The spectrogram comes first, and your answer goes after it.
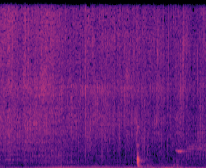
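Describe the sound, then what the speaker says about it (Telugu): Green chillies fry in oil with a continuous close sizzle, with a single sharp pop or clink partway through. No one speaks. "ఇప్పుడు ఇందులో ఆయిల్ వేసుకొని మనం పచ్చిమిర్చి వేయించుకుందాం."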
